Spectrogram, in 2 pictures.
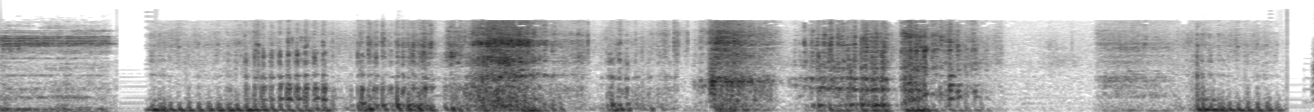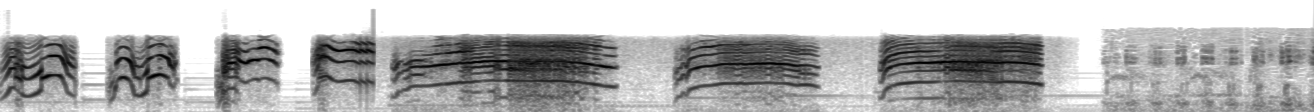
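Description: Wild animal calls: a run of harsh, rasping roars, then after a short pause a series of high calls that rise and fall, four short ones followed by three longer ones.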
